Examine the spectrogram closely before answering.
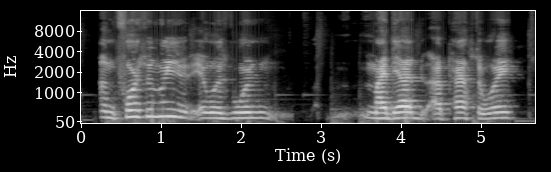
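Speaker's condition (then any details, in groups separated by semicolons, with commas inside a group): Cerebral palsy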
